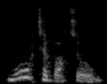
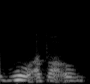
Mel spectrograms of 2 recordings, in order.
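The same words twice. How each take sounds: First: The T sounds are clearly pronounced. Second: The T sounds are dropped. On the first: "if you're not lazy and you pronounce all of your letters properly" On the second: "I can't be bothered to pronounce my T's"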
